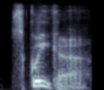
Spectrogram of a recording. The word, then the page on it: squeaker: British English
